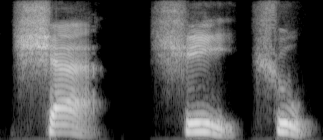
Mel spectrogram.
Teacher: শিনের ক্ষেত্রে আমরা কিন্তু একটা বাতাসের সঞ্চারণ পাচ্ছি মুখের মধ্যে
